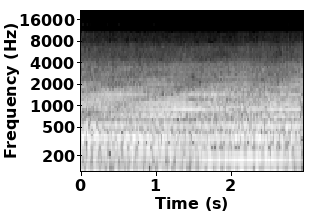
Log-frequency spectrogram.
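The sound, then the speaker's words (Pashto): Woodworking machines cutting wood in a carpentry workshop, a loud steady motor drone with humming overtones running without pause. “د ترکانی یا نجاری په دغه کارخونه کې نعمت الله سره نور للسو زیات کسان کار کوي. څوک په ماشینونو لرګي رکوي،”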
